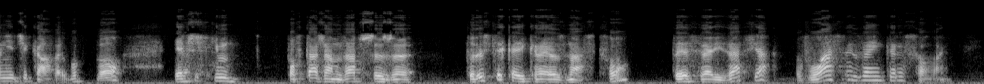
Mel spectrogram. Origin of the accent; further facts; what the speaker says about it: Warmian-Masurian Voivodeship, Poland; ja mieszkam w Olsztynie, mimo że jestem wiceprezesem Zarządu Głównego PTTK w Warszawie i urodziłem się i wychowałem się na Warmii, Mazury mam blisko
